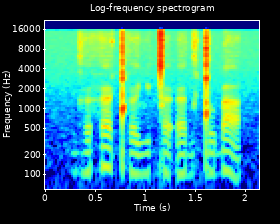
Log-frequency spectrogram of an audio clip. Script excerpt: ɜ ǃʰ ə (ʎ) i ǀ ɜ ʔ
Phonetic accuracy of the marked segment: correct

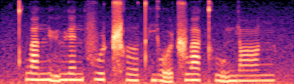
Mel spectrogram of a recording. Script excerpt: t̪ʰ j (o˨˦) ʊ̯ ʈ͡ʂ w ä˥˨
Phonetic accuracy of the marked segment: incorrect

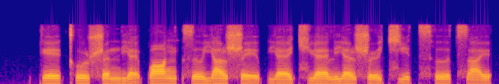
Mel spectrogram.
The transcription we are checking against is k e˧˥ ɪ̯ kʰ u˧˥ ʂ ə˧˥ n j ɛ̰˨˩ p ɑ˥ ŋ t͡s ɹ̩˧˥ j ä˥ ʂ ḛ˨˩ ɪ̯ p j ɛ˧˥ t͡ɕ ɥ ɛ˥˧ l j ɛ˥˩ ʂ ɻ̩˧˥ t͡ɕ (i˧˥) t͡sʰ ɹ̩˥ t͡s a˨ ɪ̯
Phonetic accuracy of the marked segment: correct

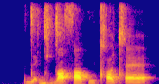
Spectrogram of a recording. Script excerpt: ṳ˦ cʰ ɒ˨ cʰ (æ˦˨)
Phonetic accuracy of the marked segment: incorrect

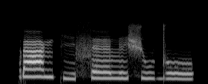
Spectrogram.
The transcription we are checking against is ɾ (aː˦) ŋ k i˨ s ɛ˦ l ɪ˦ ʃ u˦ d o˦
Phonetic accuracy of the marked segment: correct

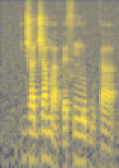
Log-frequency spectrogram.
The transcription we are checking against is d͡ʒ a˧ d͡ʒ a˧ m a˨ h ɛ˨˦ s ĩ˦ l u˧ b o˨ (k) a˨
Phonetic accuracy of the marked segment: correct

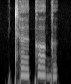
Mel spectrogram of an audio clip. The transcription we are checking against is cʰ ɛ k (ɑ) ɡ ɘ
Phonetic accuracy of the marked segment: incorrect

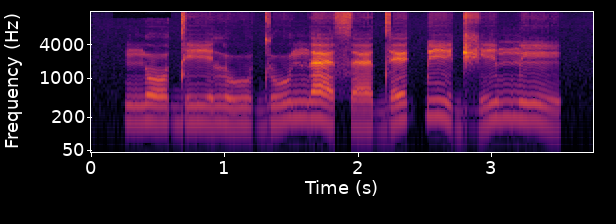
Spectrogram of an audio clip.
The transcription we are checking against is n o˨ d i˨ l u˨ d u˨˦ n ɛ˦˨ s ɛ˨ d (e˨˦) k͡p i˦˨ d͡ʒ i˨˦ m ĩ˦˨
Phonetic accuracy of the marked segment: correct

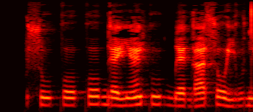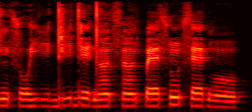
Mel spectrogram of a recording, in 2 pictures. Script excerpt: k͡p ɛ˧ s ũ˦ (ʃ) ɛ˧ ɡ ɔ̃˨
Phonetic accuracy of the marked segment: incorrect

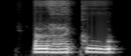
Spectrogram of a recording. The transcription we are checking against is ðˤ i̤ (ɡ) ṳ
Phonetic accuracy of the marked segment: incorrect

